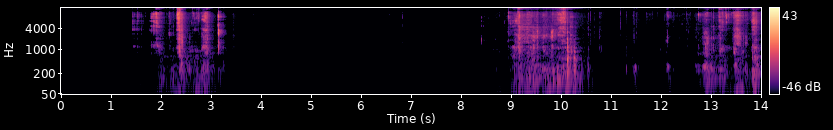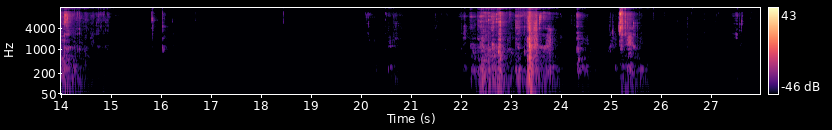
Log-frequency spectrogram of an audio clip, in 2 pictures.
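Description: Crisp crunching in about five bursts of one to three seconds each, separated by silence: crispy fried chicken being bitten and chewed close to the microphone.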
